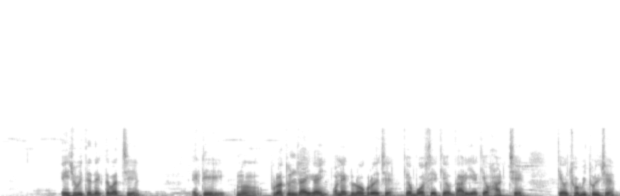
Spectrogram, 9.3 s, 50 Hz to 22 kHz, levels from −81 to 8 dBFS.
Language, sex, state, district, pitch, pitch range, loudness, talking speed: Bengali, male, West Bengal, Malda, 135 Hz, 130-145 Hz, -24 LUFS, 135 wpm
